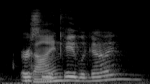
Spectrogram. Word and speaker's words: Ursula K. Le Guin: Ursula K. Le Guin? – I feel really bad for her.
